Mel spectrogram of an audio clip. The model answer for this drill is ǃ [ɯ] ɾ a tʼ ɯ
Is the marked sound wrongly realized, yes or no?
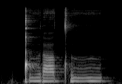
no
